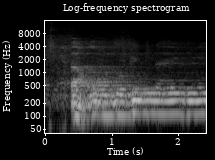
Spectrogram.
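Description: A male qori's voice begins melodic Qur'an recitation (tilawah) about half a second in, holding one long, steady chanted note into a handheld microphone.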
